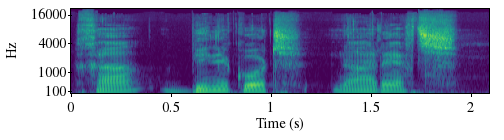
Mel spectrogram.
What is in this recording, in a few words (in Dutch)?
Ah Right Turn, Dutch, male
